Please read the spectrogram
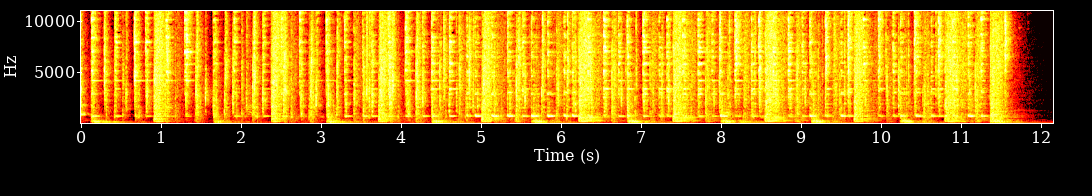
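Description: Stick-dance percussion: long wooden staffs and short hand sticks knocked together in a fast, dense rhythm, with a high ringing note repeating rapidly and deeper drum strokes about every half second. The playing stops abruptly near the end.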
